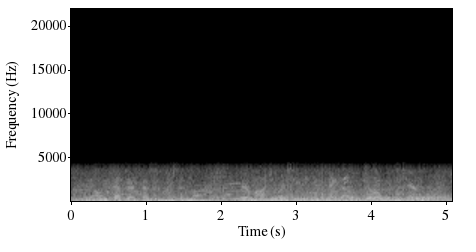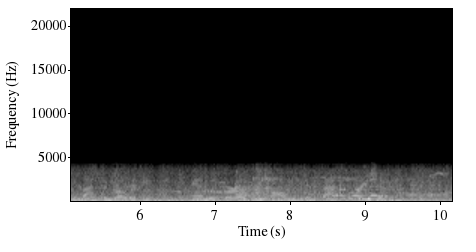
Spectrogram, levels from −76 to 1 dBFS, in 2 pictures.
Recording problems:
high frequencies cut off; severe; nothing above 4 kHz
muffled; very slightly; fading above 3 kHz
crowd noise; very loud; throughout; as loud as the speech
electrical hum; loud; throughout; 60 Hz, 9 dB below the speech
hiss; noticeable; throughout; 20 dB below the speech

